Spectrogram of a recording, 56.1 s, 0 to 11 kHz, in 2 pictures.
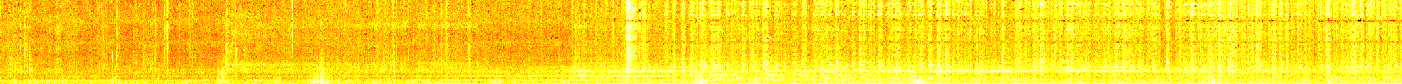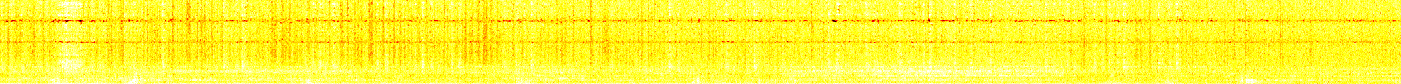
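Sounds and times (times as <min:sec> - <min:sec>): train running rumble: 0:00.0 - 0:56.0.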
